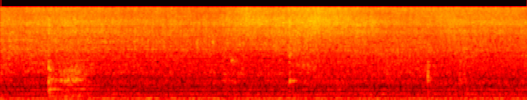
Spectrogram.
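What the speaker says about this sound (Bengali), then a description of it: "তো এটা এবার দিয়ে একটু নেড়ে তুলবো।" Butter sizzles in a hot pan as it is stirred, a dense, loud, continuous frying hiss with a few faint scrapes, heard close and alone.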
